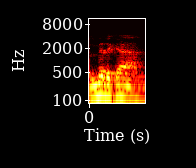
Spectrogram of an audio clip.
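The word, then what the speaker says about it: medigan: was considered and and this was their pronunciation of American it was a mitigan.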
